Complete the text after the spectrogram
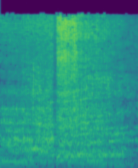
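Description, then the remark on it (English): A lion lets out a loud, sustained roar that fills the whole stretch, deep and rumbling with a rough, broad texture, with no talking. “took a deep breath and let out a loud roar”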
